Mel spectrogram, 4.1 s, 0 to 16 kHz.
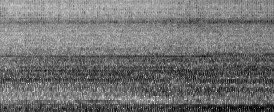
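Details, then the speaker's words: Gas generator APU newly mounted on a Kenworth W900L truck, first run: the small engine holds an even, quick beat at idle with a smooth steady drone and no knocks or stumbles. Smooth and quieter than a diesel generator, healthy. "Running pretty smooth for a first run. Needs zero braking, but pretty quiet compared to a diesel generator."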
